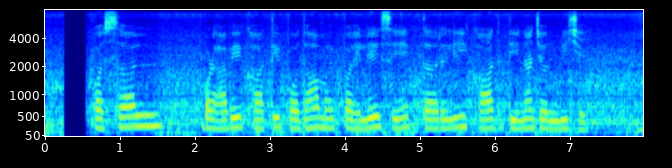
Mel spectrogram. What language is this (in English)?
Maithili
